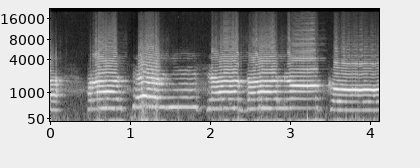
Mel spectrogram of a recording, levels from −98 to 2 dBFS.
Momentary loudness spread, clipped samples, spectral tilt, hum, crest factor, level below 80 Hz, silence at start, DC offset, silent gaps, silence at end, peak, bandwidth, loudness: 11 LU; under 0.1%; -1 dB/octave; none; 6 dB; -40 dBFS; 0 s; 0.6%; none; 0 s; -2 dBFS; 19.5 kHz; -6 LUFS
